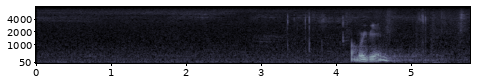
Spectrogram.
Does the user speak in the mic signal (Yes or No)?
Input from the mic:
Yes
